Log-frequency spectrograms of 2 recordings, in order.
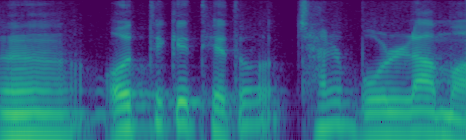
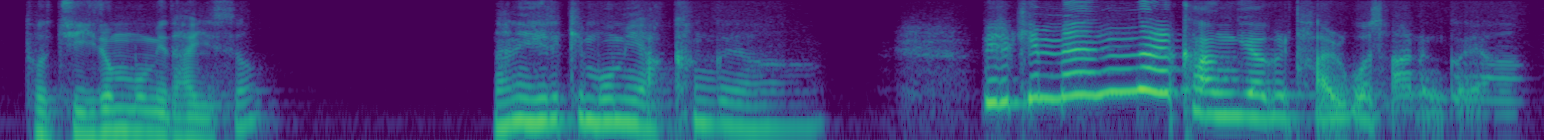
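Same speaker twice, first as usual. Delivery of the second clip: mock whiny complaint; 6 semitones higher than usual. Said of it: "complaining believer quote".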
